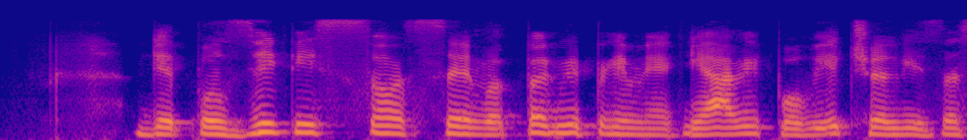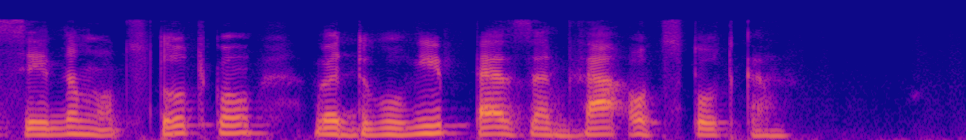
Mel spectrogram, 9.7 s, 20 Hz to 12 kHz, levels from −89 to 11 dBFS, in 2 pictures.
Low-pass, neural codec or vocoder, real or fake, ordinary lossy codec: 7.2 kHz; codec, 16 kHz, 1 kbps, FreqCodec, larger model; fake; none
